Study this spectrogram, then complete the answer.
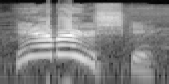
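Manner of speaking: high, loud silly shout; playful battle cry. Real, not acted. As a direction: yell a goofy attack call.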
